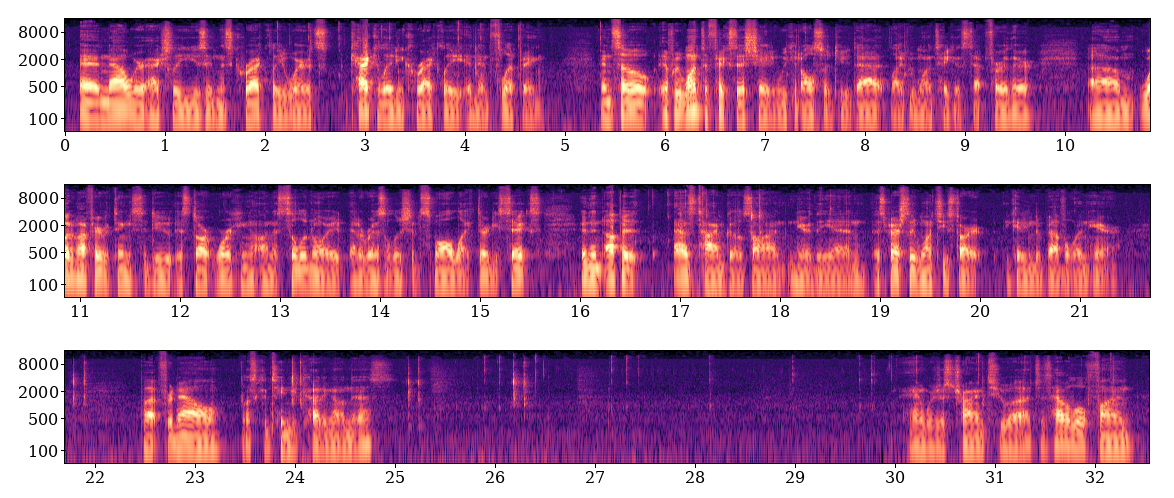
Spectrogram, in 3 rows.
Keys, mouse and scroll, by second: 2.4 scroll down 1, 2.8-3.2 scroll up 1, 3.2 middle click, 3.9 scroll down 1, 4.1 shift+middle click, 7.9-8.6 scroll down 3, 8.6-10.0 scroll down 5, 10.3-12.2 scroll up 2, 16.6 middle click, 17.3 scroll up 2, 17.7 d, 18.4 click, 19.2 click, 21.7 g, 23.9 b, 25.1 space, 25.6 scroll down 2, 25.9 middle click, 26.2 q, 27.2 middle click, 27.4 scroll up 3, 28.1 click, 29.6 click, 29.9 scroll down 4, 30.2 middle click, 31.0 scroll up 1, 31.3 middle click, 32.3-32.5 scroll up 5.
